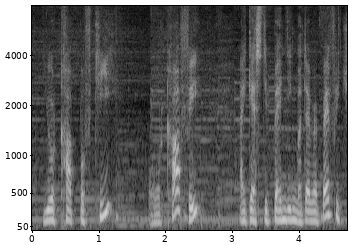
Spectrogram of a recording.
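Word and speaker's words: Ko-fi: Now, as I was just mentioning coffee, we are not just drinking coffee, but we are also on coffee. Well, let me explain. It is spelled K O FI and then you can search for cast like our channel name.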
